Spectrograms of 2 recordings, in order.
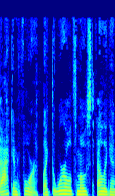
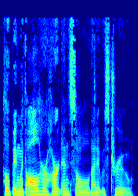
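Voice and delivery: ordinary delivery

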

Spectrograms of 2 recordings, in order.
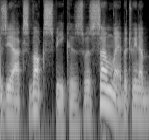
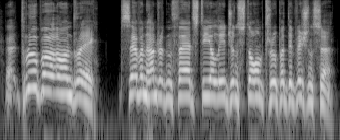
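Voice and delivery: high, loud trooper voice; stormtrooper giving his rank; 11 semitones higher, 4 dB louder than usual. A narrator's reading. Stormtrooper answering the knight's question, high dutiful voice. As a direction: announce name and unit, pitched high.

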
